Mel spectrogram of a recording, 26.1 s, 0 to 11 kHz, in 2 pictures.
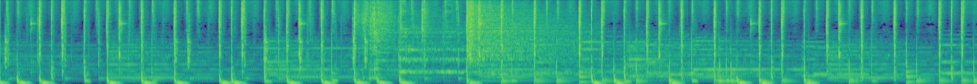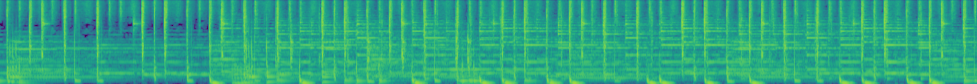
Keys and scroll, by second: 13.2 ctrl+j.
